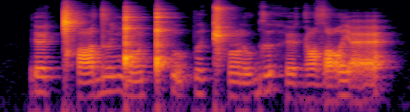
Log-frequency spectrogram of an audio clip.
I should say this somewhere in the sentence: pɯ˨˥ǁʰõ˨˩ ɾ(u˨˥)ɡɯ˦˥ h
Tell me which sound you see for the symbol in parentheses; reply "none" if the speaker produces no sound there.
u˨˥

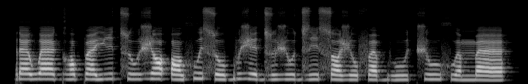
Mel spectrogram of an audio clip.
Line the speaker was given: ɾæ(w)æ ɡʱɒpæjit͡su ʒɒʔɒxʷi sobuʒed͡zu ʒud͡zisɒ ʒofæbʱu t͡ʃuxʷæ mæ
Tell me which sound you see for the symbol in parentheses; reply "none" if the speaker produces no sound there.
w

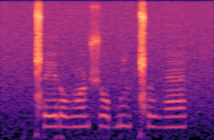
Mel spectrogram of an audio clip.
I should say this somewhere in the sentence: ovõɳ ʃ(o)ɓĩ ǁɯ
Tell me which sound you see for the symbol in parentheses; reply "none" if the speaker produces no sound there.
o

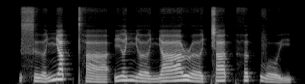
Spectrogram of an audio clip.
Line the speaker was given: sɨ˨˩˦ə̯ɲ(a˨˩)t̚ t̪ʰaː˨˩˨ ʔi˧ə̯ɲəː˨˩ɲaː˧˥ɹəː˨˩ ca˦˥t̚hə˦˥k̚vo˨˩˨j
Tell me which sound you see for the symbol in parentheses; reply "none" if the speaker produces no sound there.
a˦˥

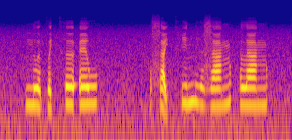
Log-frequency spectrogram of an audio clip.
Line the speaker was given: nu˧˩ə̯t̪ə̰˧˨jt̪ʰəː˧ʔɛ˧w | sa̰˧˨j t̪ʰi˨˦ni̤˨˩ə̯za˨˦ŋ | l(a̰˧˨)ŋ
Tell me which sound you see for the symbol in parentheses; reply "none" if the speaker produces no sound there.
a˧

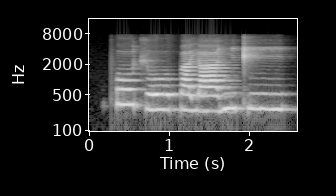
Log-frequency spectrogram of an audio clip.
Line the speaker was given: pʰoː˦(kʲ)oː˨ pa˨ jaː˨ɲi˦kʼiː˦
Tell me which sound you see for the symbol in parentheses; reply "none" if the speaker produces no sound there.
t͡ʃ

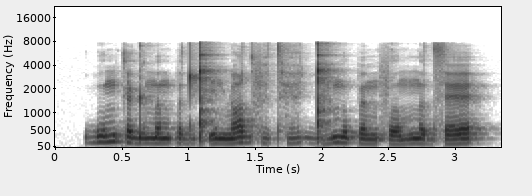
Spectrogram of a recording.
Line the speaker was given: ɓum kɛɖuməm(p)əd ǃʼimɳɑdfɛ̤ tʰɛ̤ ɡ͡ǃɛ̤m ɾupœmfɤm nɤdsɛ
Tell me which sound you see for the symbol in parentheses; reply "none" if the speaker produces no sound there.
p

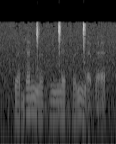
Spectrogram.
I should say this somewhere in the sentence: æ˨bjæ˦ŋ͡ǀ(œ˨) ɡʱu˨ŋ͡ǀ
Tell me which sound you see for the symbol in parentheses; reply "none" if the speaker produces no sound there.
œ˨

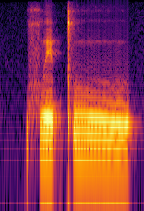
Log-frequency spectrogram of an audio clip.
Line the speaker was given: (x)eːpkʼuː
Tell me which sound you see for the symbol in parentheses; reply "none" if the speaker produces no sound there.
xʷ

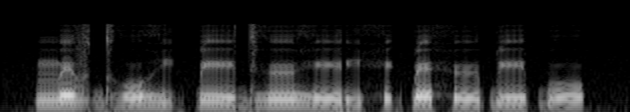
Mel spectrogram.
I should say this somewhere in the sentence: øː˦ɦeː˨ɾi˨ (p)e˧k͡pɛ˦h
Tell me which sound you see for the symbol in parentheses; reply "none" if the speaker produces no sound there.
h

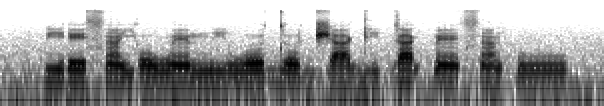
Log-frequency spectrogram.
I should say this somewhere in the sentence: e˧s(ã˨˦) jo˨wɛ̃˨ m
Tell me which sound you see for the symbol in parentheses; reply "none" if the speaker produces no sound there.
ã˨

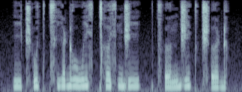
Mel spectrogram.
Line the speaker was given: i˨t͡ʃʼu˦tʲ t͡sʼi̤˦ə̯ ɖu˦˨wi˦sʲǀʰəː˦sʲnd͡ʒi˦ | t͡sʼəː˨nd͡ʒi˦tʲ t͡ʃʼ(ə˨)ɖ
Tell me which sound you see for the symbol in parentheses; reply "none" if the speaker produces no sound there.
ə˧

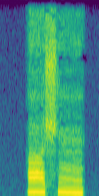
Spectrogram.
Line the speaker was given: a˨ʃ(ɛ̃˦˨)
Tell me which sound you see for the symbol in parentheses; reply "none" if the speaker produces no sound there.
ɛ̃˨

